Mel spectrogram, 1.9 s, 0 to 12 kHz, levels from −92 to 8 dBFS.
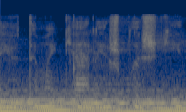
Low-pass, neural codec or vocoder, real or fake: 7.2 kHz; none; real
